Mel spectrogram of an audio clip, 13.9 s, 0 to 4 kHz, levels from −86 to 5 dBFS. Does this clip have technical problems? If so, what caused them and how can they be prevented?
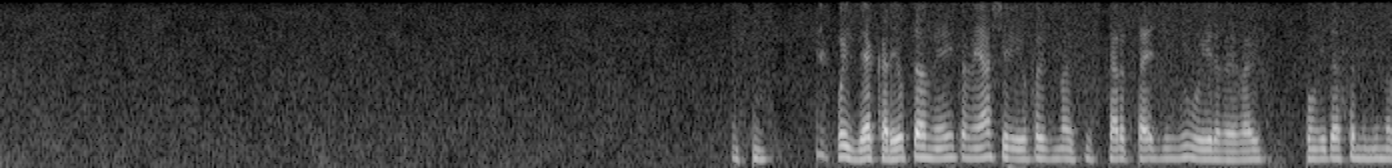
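Yes. Comfort noise in place of the background appears from 0.0 to 8.67 s, 11.00 to 11.10 s and 12.72 to 13.08 s. The real room sound turns steady and featureless, about 8 dB and 6 dB quieter in the later two. Discontinuous transmission is the likely cause. Disabling it at the sender prevents this.

Sound dropped by the voice detector occurs at 11.36 to 11.40 s. About 20 ms of sound vanishes into steady noise. The detector likely judged it background and stopped sending. Lowering its threshold or adding hangover time prevents this.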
